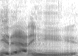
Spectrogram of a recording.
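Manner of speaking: New York accent coming through. Justin reacts as a spell gets denied, his New York accent coming out. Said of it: "Justin's New York accent coming out there".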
